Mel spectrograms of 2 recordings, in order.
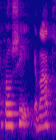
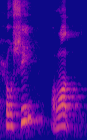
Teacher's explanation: এখানে হোসি রাত হবে না, বরং হোসি রত, কারণ র হরফ এটা মোটা, আকার ছাড়া পড়তে হবে।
